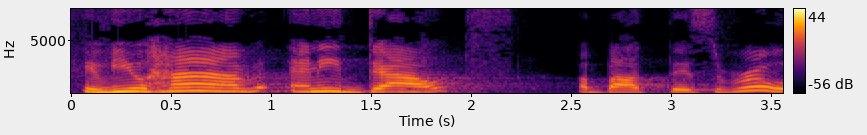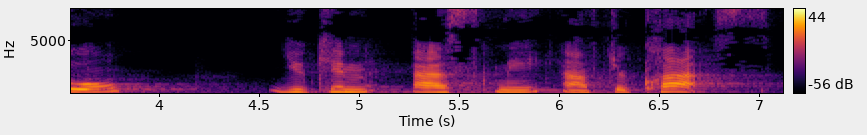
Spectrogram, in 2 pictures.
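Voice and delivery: careful, slow English read; teacher demo; slow English example. Shown as a demonstration. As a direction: read slowly to the class. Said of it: "Si tienen dudas".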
